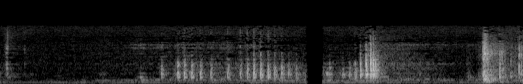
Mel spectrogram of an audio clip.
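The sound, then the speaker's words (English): A heavy steel vault door, set by its time clock, grinds open: a run of rapid mechanical clicks and rattles, then two harsh creaking scrapes, with no one speaking. “And then set the clock at 2 hours like this. Door should open.”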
